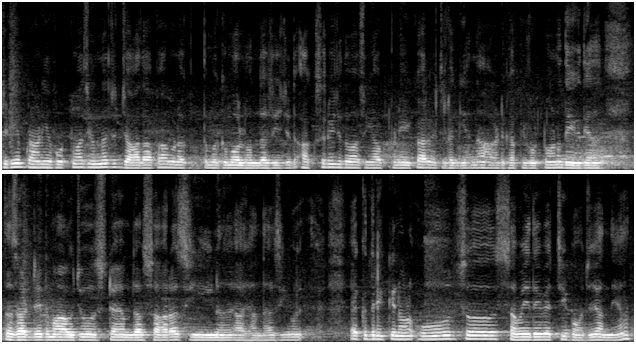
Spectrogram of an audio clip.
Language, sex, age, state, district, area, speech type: Punjabi, male, 18-30, Punjab, Faridkot, rural, spontaneous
